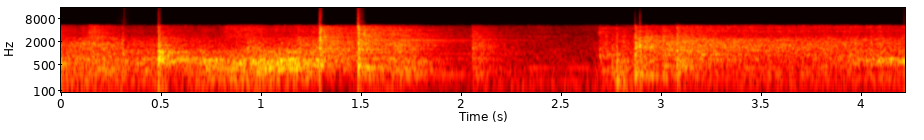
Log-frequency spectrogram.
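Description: Skateboard clacks and knocks: several sharp ones in the first second and a half and another about three seconds in, over a steady rushing noise that dips briefly about two seconds in.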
